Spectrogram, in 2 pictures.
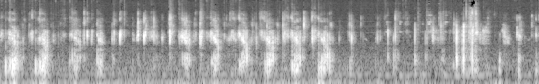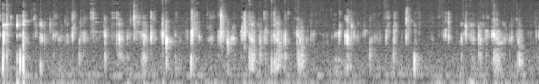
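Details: Dense, rapid kibble crunching and wet chewing from Hige, a one-year-old male Scottish Fold cat in Japan, as he eats horse mackerel mixed with dry food. One sharper, louder crunch comes about midway.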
